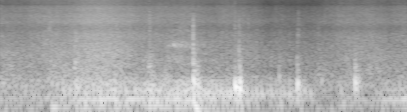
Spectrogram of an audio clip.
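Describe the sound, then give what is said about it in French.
Steady ocean surf and wind wash over a low engine-like rumble of a schooner approaching over the water toward an island, with a few hollow knocks or slaps against the hull. No one speaks. “Un bateau ? Vous croyez qu'ils viennent nous voir ?”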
